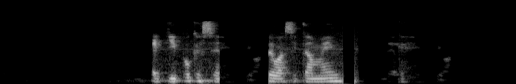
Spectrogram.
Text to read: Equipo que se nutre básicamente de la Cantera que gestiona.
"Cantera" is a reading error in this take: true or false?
true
